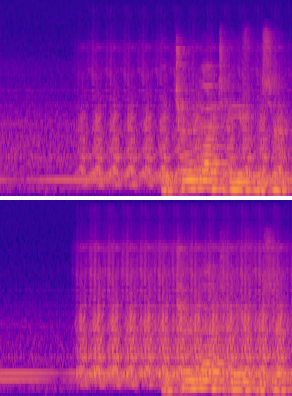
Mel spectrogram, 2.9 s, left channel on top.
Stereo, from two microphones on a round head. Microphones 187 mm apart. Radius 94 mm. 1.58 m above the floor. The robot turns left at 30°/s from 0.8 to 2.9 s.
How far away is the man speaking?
About 0.8 m.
